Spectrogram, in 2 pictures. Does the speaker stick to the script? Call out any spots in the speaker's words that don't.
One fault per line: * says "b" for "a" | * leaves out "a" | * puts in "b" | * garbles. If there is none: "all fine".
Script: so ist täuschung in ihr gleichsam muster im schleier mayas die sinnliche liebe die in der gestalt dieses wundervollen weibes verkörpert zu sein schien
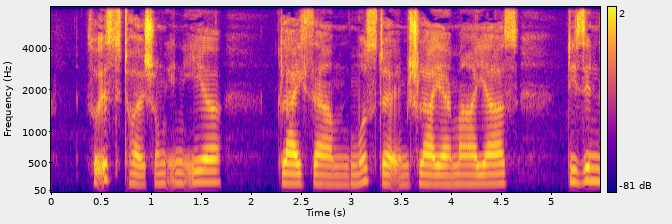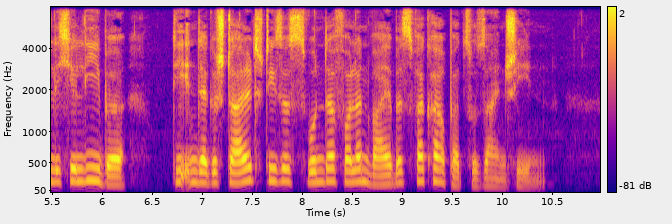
all fine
